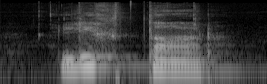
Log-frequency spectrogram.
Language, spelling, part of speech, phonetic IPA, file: Ukrainian, ліхтар, noun, [lʲixˈtar], Uk-ліхтар.ogg
- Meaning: 1. lantern 2. light (encased light source for personal use)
